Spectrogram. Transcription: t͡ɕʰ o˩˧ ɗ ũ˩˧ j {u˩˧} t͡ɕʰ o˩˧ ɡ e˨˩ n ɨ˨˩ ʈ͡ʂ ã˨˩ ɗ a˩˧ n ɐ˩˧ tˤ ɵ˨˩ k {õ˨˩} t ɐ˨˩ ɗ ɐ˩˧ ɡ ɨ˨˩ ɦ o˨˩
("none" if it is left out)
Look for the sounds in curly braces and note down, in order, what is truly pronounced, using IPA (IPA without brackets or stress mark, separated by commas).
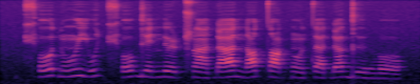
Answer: u˩˧, õ˨˩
